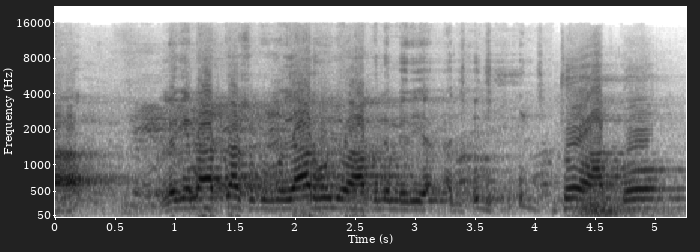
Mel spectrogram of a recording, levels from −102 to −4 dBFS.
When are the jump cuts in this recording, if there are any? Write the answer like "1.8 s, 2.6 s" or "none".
4.1 s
